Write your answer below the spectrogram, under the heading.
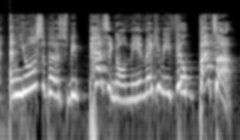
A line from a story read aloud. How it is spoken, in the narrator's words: she screamed at Lupin, not shouting at everybody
